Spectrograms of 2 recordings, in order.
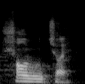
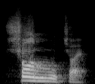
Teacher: ইয় চ যদি কোথাও যুক্ত হয়ে যায় তাহলে ইয়র উচ্চারণটা দন্ত্যান্ন হয়ে যায়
